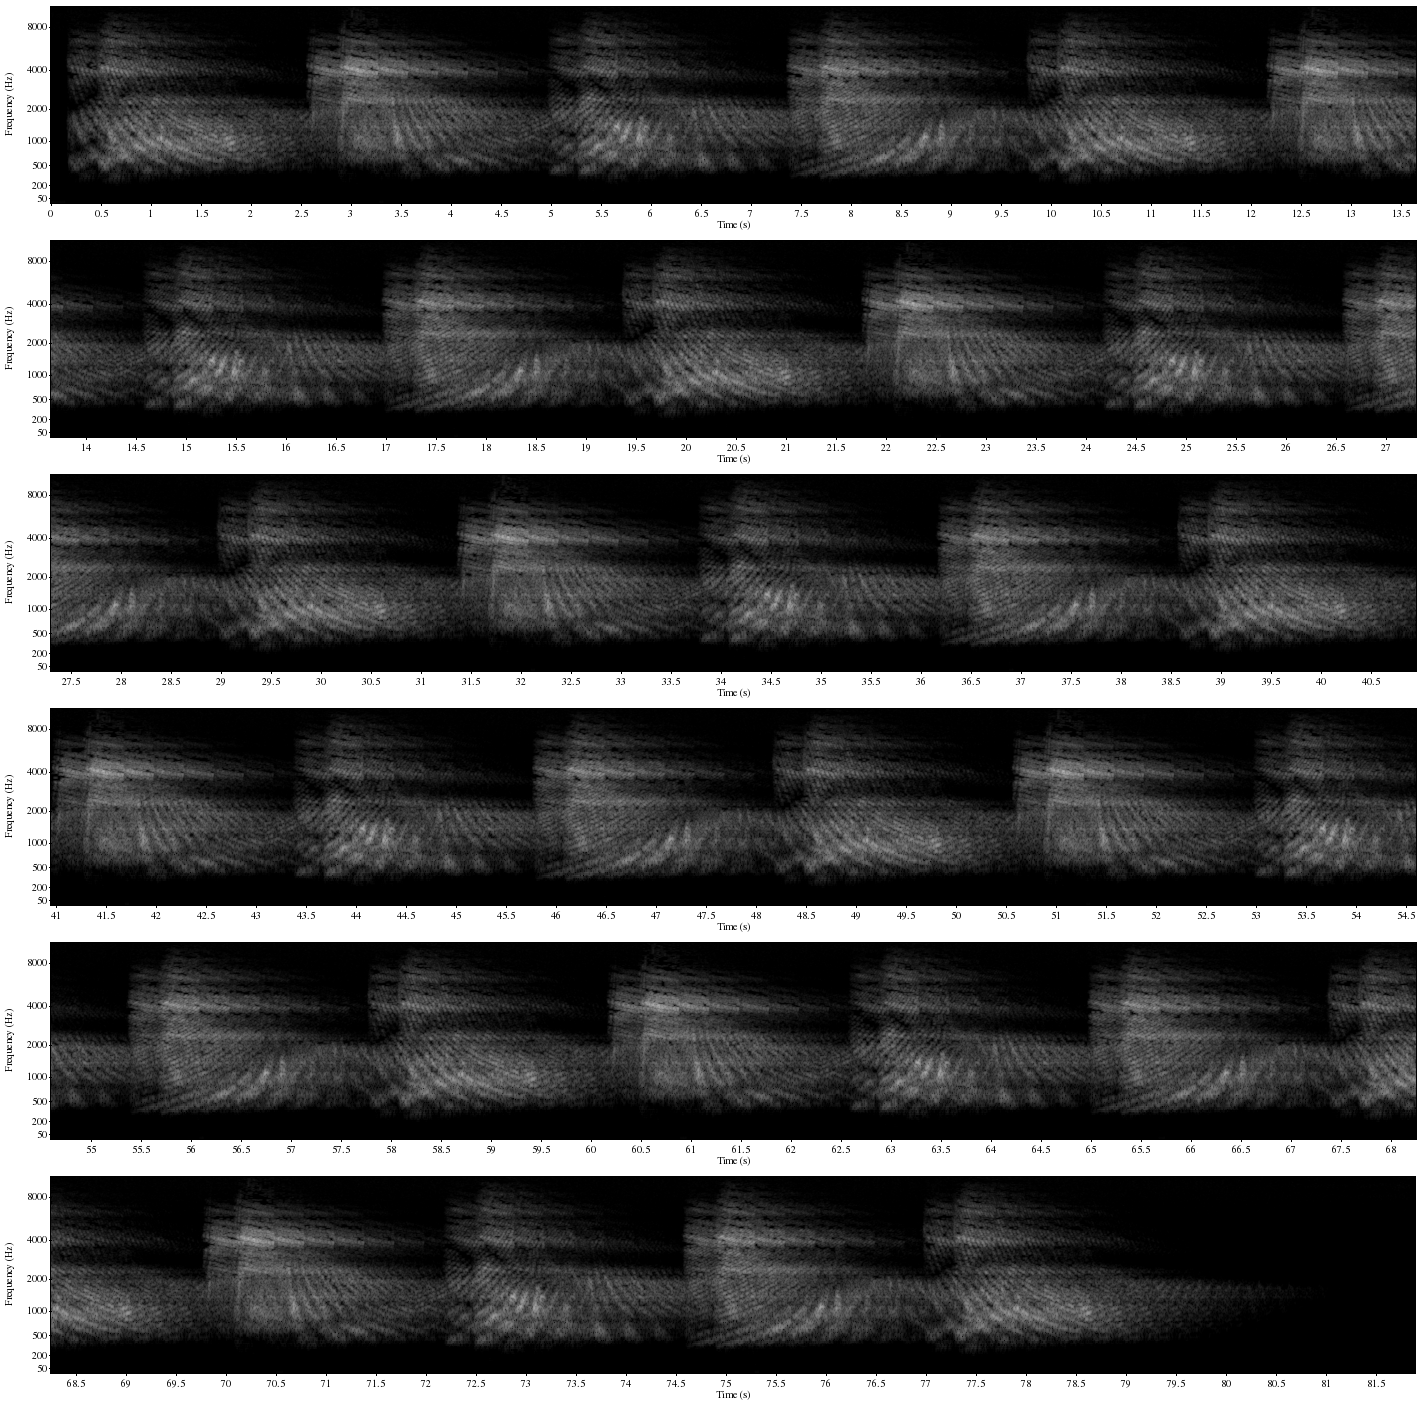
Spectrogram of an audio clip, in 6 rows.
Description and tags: a lo fi aural interpretation of an alien landscape.....circa 1950.
sci-fi, alien-landscape, b-movie, 50s, alien-effects, spaceship, alien-fx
